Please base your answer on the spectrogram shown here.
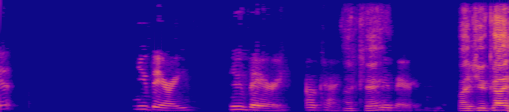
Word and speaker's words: Newberry: Newberry.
